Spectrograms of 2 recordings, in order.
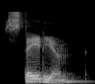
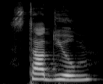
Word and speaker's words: stadium: Now our next word is stadium. Do not say it like stadium. It should be stadium. Stadium. There's no a sound.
